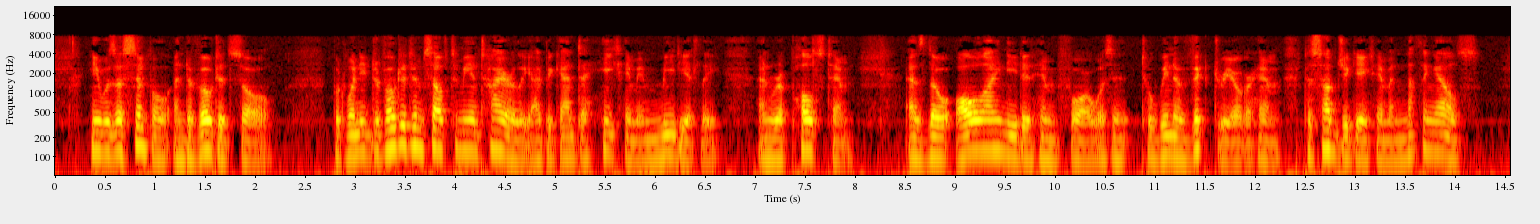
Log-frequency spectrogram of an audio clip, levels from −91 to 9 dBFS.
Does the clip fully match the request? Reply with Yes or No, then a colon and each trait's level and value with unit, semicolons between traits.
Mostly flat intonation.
No: average, 4.9 semitones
